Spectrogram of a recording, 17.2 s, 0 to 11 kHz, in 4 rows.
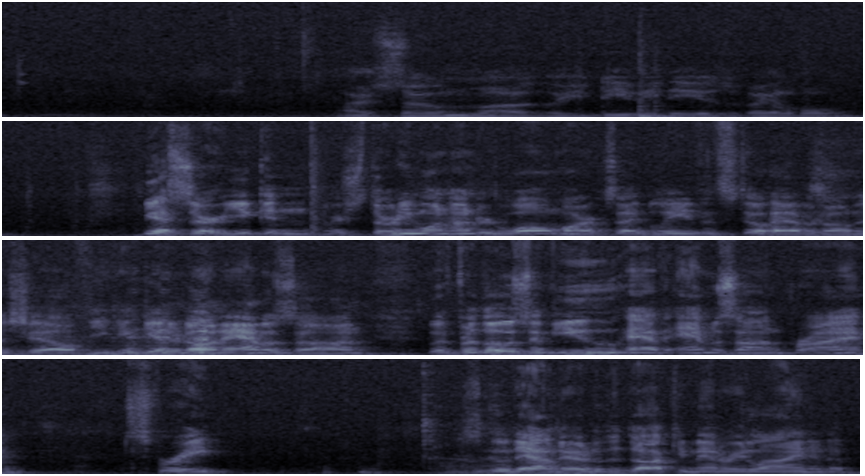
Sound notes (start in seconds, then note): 8.7 laughter; 14.2 audience chatter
